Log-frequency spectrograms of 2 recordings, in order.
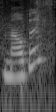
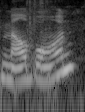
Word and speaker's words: Melbourne: couldn't reach his tail how do you pronounce melbour melbour Mel Melbourne like that Melbourne um I know a lot of like my American friends would like automatically call it like Melbourne but no it's it's very much Melbourne U Manis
